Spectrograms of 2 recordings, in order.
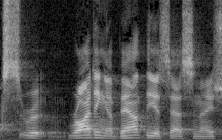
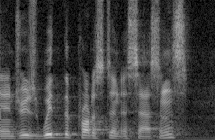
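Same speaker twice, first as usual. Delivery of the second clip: normal talking voice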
